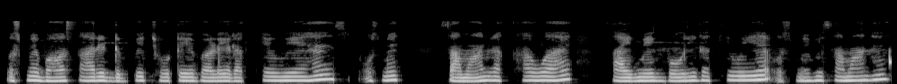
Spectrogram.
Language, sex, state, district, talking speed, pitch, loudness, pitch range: Hindi, female, Andhra Pradesh, Chittoor, 160 wpm, 180 Hz, -17 LUFS, 170-195 Hz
